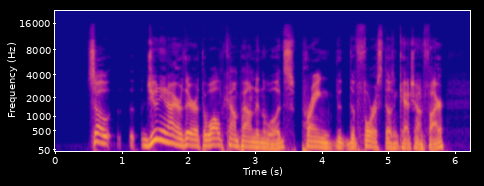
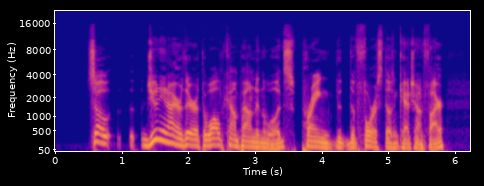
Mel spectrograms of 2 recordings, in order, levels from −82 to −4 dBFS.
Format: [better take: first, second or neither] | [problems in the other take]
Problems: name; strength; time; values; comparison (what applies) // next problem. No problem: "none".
neither | none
